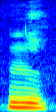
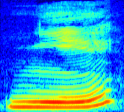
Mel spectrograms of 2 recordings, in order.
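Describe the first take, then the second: First: The syllable is said on a low tone. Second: The syllable is said on a rising tone. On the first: "Ton bas" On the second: "Ton euh, montant"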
